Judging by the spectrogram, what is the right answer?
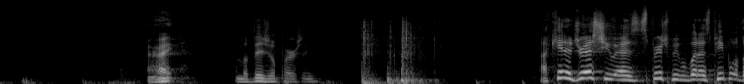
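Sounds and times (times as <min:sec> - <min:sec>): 
speech: 0:01.5 - 0:01.8, 0:02.4 - 0:03.4, 0:05.4 - 0:07.4
wooden chair being shifted and set down: 0:03.6 - 0:04.4
chair knocking faintly as it settles: 0:03.6 - 0:04.5.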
